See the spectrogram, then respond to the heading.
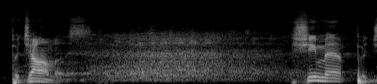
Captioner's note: audience laughs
